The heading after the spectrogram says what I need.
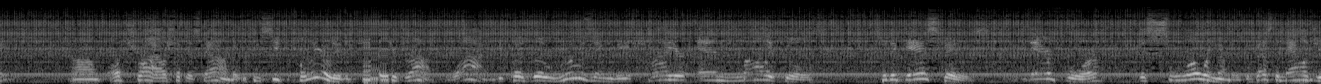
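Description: From 3.60 s to 3.90 s there is Bluetooth stutter. Packets went missing or arrived late, and the receiver replayed its last slice while waiting. About 190 ms of audio drops out in short bursts, the longest lasting about 70 ms. The result is a rapid buzzing stutter, and the sound then resumes further on.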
